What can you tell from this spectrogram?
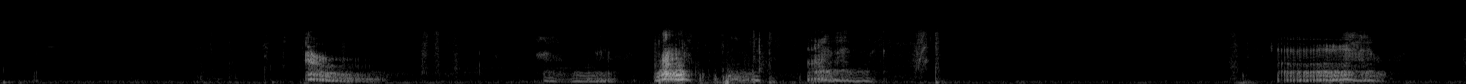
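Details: Angry male Toy Poodle growls after his towel is taken: sustained rasping growls lasting one to two seconds each, about five bouts separated by brief quiet pauses, the last one long and steady.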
